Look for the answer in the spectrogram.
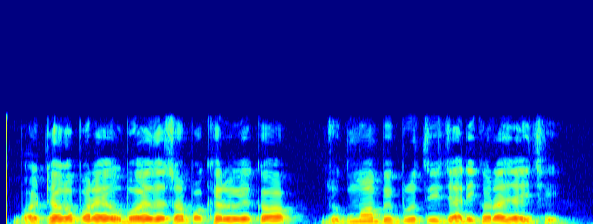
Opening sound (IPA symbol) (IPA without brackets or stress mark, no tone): b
